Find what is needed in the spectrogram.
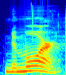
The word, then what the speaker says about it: Namor: Well, they changed it the movie. So it doesn't help you at all. Yeah. I think in the comics, people can pronounce it Namor. But in the movie, they gave it the Namor to make it Spanish. – I need to remember Amor.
